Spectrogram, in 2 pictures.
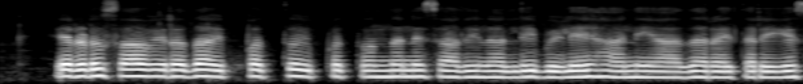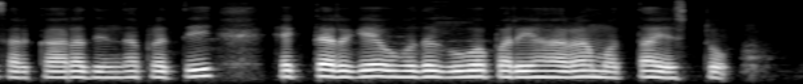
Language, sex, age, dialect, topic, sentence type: Kannada, female, 18-24, Central, agriculture, question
